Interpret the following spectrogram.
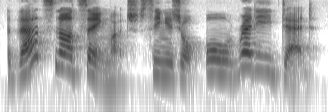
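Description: A woman's voice: on the high side, big pitch swings, unhurried, pitched above the performer's own voice. Storybook teenage lad, played by a woman: cheeky, blunt, casual.

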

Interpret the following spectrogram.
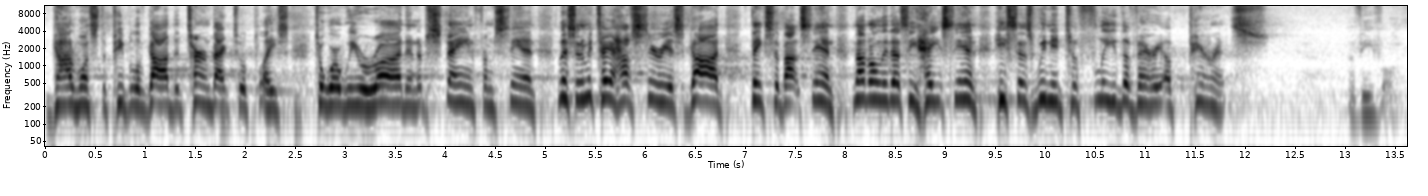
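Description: A man with a high voice and an American accent preaches like a revival pastor in a large, reverberant hall. His delivery is fervent and emphatic, built on repeated phrases and pointed rhetorical questions. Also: normal speed. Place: church service, amplified in a large room.

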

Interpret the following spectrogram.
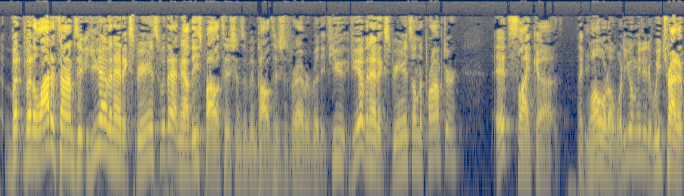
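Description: A man co-hosting a church podcast in casual chat, telling lively stories and acting out quotes. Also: fairly high pitch. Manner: animated storyteller, acts out quotes. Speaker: podcast co-host. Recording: dull lo-fi podcast audio.

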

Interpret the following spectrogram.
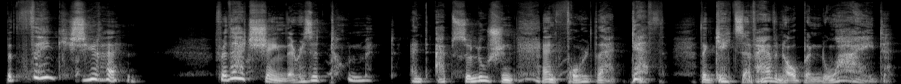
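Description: A man voicing an anxious male priest, pleading urgently in a hushed, breathy manner. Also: medium pitch, big pitch swings, a little slow, pitched above the performer's own voice, exaggerated voice.

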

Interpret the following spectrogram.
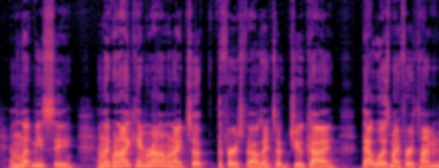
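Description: Bright, forceful man talking candidly. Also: mid-range voice. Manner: self-deprecating, profane, animated with asides and imagined quotes. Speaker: Zen teacher leading a group discussion. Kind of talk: casual, candid group talk.

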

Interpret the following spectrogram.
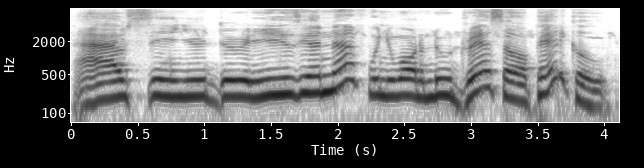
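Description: A woman's voice: mid-range voice, big pitch swings, mellow, natural voice. An actress playing a caring, wise older Southern household servant in a radio drama, with a motherly manner. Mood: gentle, knowing. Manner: unhurried, motherly.

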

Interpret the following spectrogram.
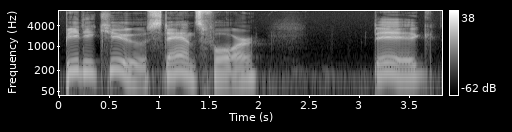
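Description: A man's voice: on the high side, big pitch swings, drawn-out words, dry recording, studio quality. A man co-hosting a casual chat, informal and agreeable, with encouraging remarks for his partner. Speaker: co-host.

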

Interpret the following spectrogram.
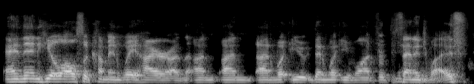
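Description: A man in his thirties, chatting as a podcast guest, talking in a halting way with lots of fillers and restarts. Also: fairly low pitch, steady tone. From Canada. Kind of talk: casual conversation.

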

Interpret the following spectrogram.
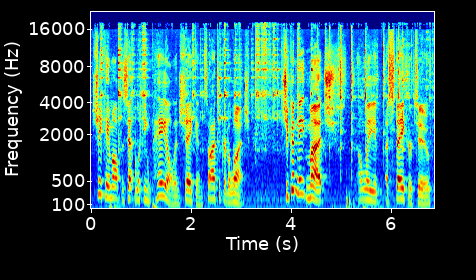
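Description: A man's voice: high-pitched, very animated, normal speed, a bit bright. A man acting in an old-time radio comedy as a wry, sardonic but fond publicity man, with dry, teasing, theatrical delivery and first-person narration. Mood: wry narrating. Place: small-town theater stage, live performance. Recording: live stage recording with background noise.

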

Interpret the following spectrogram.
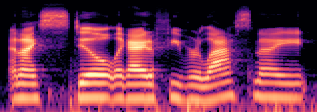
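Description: Congested woman with a bright voice. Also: on the low side, flat delivery, normal speed, clear, resonant tone. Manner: frank, profane, chatty. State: congested with the flu. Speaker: podcast co-host. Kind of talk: casual chat.

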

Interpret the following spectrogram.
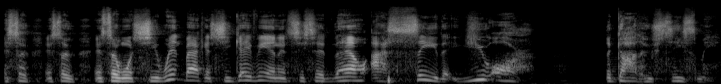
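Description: A man with a Southern US accent preaching an informal, folksy church sermon and reading scripture, talking straight to his listeners and moving between emphatic and hushed delivery. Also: on the high side, moderate pace.

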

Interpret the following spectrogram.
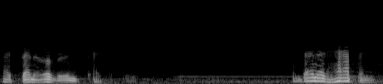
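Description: A man's voice: on the low side, expressive, normal speed, vocal fry, slightly rough, no room sound, exaggerated voice. An actor playing a crazed, vengeful man who spins webs like a spider, brooding and melodramatic in 1940s radio style. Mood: grieving, bitter. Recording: narrow, tinny 1940s radio recording.

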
